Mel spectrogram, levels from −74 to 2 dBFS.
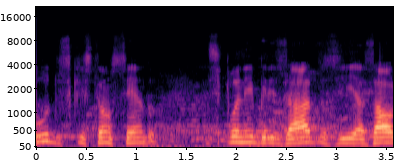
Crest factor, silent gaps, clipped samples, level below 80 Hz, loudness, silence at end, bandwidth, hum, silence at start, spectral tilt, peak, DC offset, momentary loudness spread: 18 dB; none; under 0.1%; -42 dBFS; -18 LUFS; 0 s; 9.6 kHz; none; 0 s; -8 dB/octave; 0 dBFS; under 0.1%; 18 LU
